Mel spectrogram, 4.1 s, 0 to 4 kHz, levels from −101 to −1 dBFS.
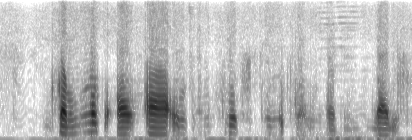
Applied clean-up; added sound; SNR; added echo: neural separator model SepFormer WHAM!.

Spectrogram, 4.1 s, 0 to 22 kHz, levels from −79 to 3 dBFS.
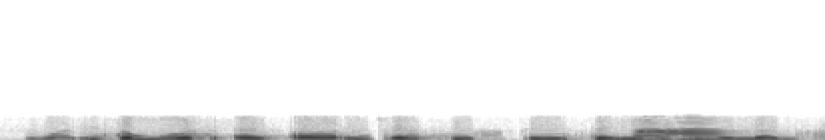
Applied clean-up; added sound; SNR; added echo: none; Wind instrument, woodwind instrument; 5 dB; none.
